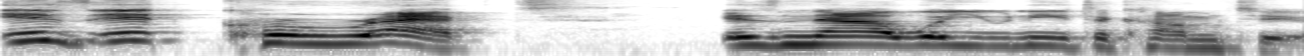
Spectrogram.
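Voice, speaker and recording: A woman's raised, projected voice, bright and sharp in tone, at a moderate pace. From Caribbean. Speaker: panelist. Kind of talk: casual chat.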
